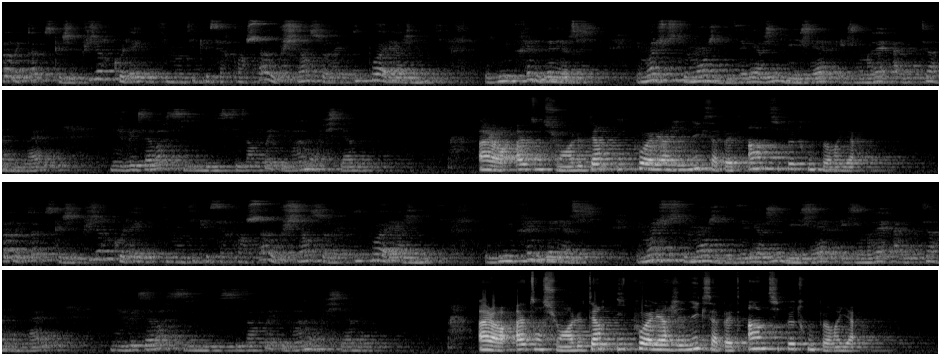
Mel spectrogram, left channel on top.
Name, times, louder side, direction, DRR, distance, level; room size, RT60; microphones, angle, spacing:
voice 1, 0.0-10.2 10.4-13.0, equal, 30° left, -1 dB, 1.0 m, -36 dB
voice 2, 13.8-17.9, right 5 dB, 65° right, 11 dB, 0.5 m, -23 dB
5.8 x 4.9 x 6.3 m, 1.4 s
head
